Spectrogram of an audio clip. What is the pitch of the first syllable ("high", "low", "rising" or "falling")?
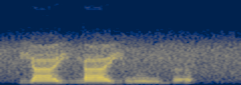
high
